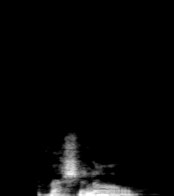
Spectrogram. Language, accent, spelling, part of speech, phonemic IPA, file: English, Southern England, rationale, noun, /ˌɹæʃ.əˈnɑːl/, LL-Q1860 (eng)-rationale.wav
- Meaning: 1. An explanation of the basis or fundamental reasons for something 2. A justification or rationalization for something 3. A liturgical vestment worn by some Christian bishops of various denominations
